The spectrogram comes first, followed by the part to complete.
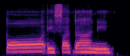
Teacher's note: حمزہ کی وجہ سے آنے والی مد کو 2 الف لمبا کیا جاتا ہے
